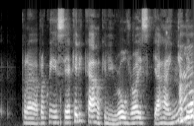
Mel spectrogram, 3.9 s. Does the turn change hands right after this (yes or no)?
yes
